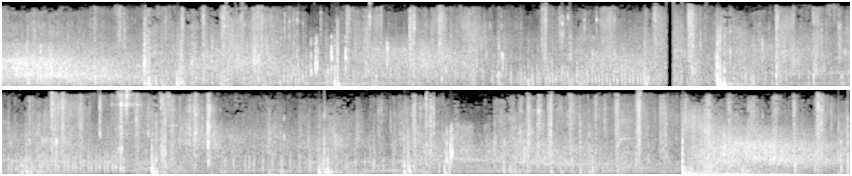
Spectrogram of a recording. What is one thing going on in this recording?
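Footsteps crunch quickly over dirt and leaves.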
